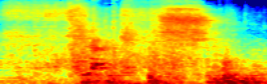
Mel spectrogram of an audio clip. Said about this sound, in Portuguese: Ah, mas faz um favor, fecha a porta aqui pra mim, fecha essa, essa porta aí.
